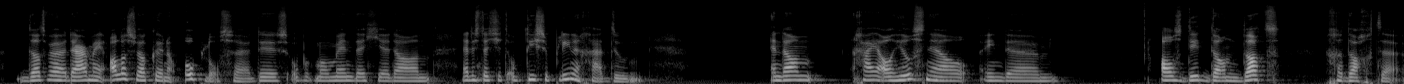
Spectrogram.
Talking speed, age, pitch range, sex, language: 160 wpm, 40-59, 155-195 Hz, female, Dutch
